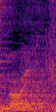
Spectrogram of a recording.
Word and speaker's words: Nike: But you gotta give us Nike. Nike. Why are you adding so much? It's Nike. There's no E. Again, that's a weird one because, you know, like B-I-K-E would be bike.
